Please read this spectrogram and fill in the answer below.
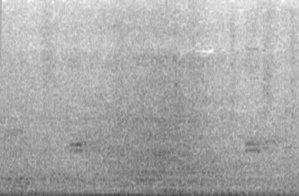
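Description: Large bus engine running close by: a steady low hum with a held low tone, amid street traffic.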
